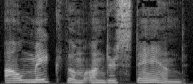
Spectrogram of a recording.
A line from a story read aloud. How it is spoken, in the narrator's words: I pleaded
